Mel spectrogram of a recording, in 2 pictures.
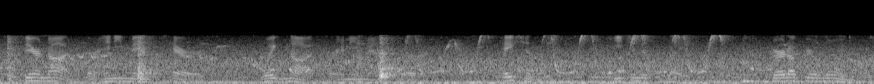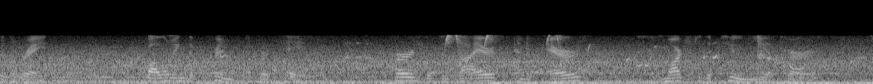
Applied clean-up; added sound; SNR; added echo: none; Squeak; -4 dB; none.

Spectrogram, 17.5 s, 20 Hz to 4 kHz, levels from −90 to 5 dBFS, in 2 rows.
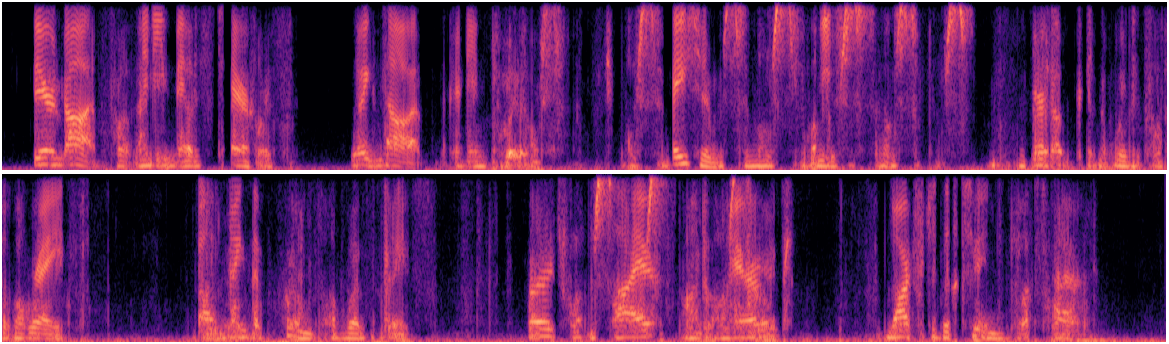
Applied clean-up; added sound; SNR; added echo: neural diffusion model UNIVERSE++.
